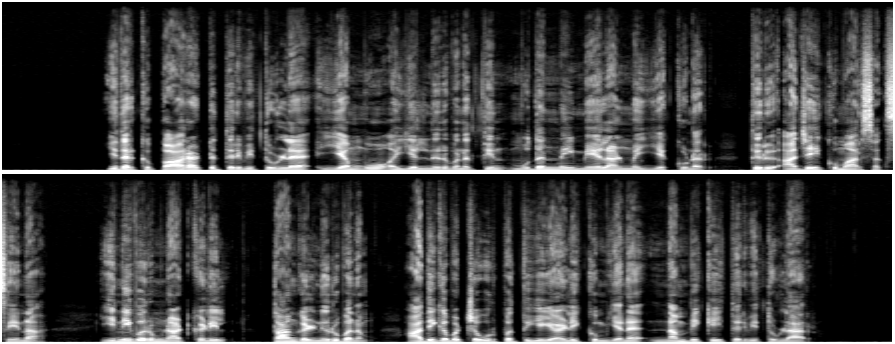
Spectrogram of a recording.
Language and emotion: Tamil, neutral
